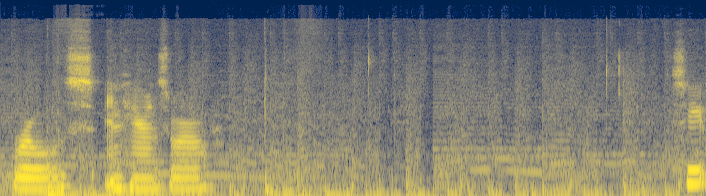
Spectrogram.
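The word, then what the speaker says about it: Rouxls: It's named, it's pronounced Rules.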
